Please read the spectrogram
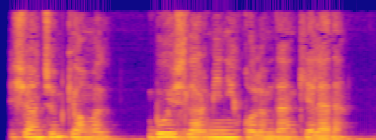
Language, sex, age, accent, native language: Uzbek, female, 25-34, Qoraqalpog'iston, Uzbek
